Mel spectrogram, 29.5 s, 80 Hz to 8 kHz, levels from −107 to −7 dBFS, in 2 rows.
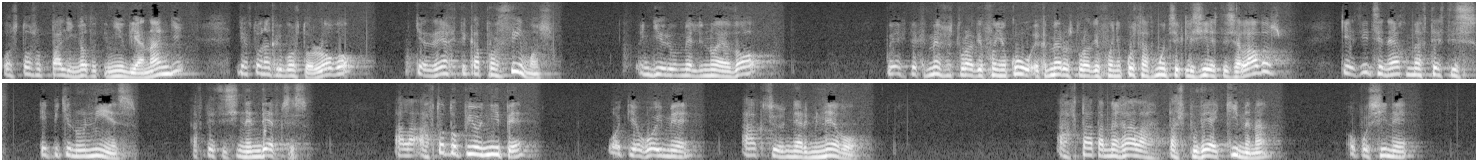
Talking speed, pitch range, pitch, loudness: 125 wpm, 170-215 Hz, 190 Hz, -16 LUFS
